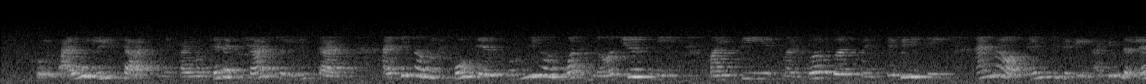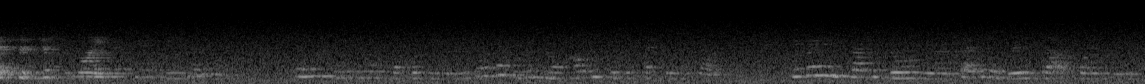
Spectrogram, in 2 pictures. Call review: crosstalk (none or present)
present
